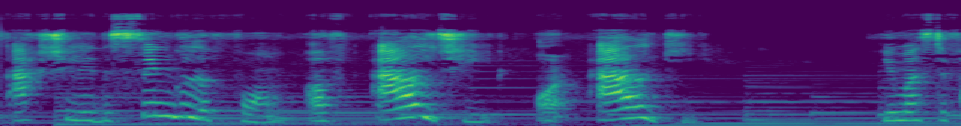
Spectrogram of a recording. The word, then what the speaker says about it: algae: So it's alga and the plural is algae, and it can also be pronounced as algae.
